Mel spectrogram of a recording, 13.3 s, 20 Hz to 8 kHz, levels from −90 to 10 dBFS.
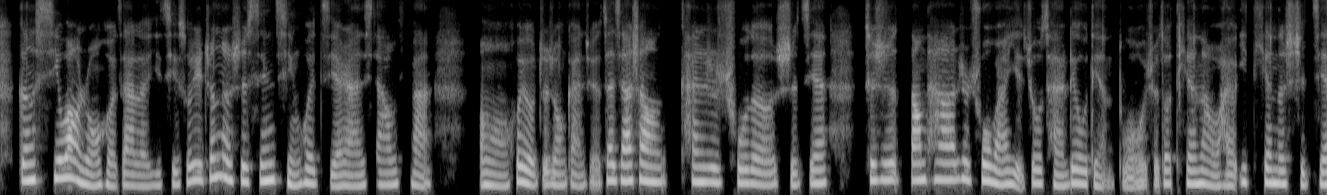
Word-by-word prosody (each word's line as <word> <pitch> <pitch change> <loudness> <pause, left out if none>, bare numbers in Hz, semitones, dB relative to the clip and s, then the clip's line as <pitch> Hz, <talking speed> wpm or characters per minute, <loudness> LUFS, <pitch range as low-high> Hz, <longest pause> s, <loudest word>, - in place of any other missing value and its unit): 跟 250 0 +4
希 260 +3 +2
望 285 -5 +5
融 175 -2 +1
合 180 -4 -3
在 175 +1 -3
了 165 -1 -5
一 175 +1 -7
起， 190 0 -4
所 225 +4 -3
以 250 +1 +2
真 290 +4 +1
的 280 -4 +4
是 240 -2 +1
心 240 +3 +3
情 200 -8 0
会 210 -1 +1
截 170 -4 -4
然 170 0 -2
相 190 0 -3
反， 180 +2 -3 0.5
嗯， 175 -3 -1
会 235 +5 +2
有 195 -5 +3
这 190 - -4
种 180 -2 -2
感 180 -4 -6
觉。 195 - -7
再 250 - +2
加 240 0 +4
上 240 -2 +2
看 230 -1 0
日 225 -1 +2
出 210 -1 -1
的 185 -2 0
时 180 - -3
间， 205 +2 0 0.4
其 250 - +1
实 255 0 0
当 255 0 +4
它 255 0 +1
日 265 0 0
出 250 -1 +3
完 195 -2 +3
也 170 -6 0
就 205 - -2
才 175 -5 -3
6:00 190 -4 -1
多， 75 -2 -4
我 80 +1 -2
觉 - - -5
得， 200 - -2
天 200 0 -1
呐， 195 -3 +1
我 165 - -2
还 175 +1 -3
有 170 - -2
一 225 - -1
天 215 -1 +1
的 200 - +3
时 195 -2 -4
间， 190 0 +1
205 Hz, 275 characters per minute, -20 LUFS, 180-245 Hz, 0.5 s, 望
